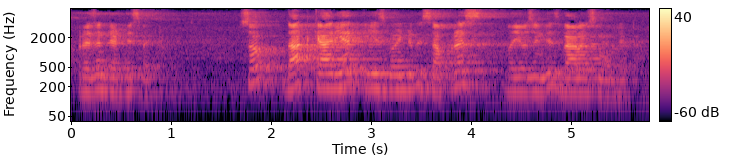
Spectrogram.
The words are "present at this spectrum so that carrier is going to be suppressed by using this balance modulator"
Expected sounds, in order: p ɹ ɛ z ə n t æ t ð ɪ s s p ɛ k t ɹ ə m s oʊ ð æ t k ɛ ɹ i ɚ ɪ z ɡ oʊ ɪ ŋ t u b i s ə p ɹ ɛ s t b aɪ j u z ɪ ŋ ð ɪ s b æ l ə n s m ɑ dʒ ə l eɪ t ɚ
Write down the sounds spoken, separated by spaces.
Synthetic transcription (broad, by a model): p ɹ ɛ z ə n t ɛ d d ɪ s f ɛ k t ə s oʊ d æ t k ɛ ɹ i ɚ ɪ z ɡ oʊ ɪ ŋ t u b i s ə p ɹ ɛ s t b aɪ j u z ɪ ŋ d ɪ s b æ l ə n s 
